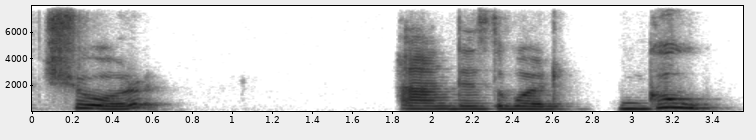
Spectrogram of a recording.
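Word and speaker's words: goût: and there's the word goo the t is silent here goo oh use the sound of O Okay so this means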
